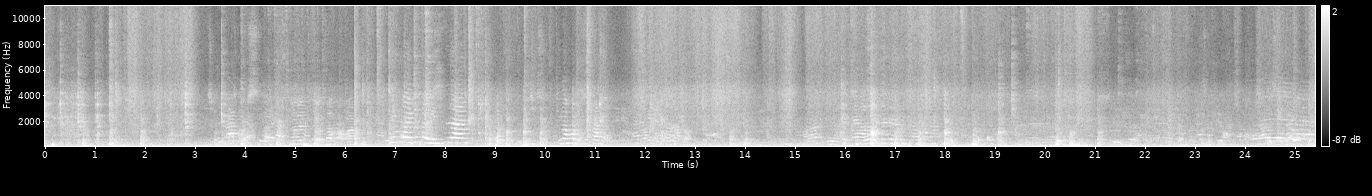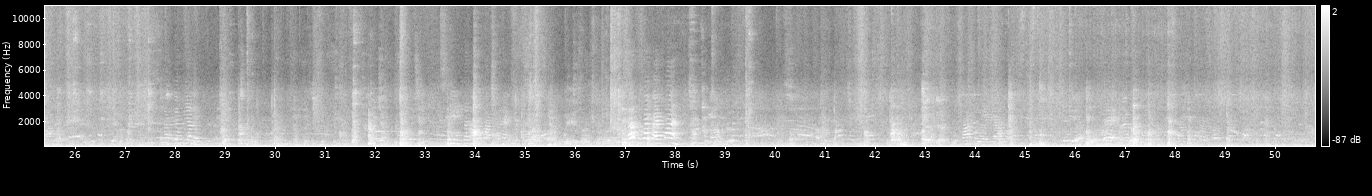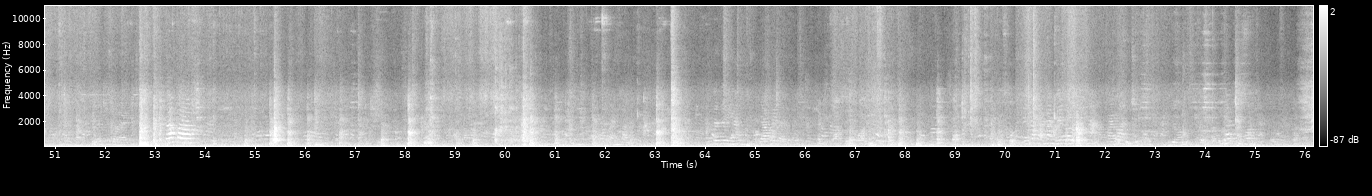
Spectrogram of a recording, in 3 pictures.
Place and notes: Gongzheng St., Fenglin Township - Inside the restaurant
Inside the restaurant
Binaural recordings
Fenglin Township, Hualien County, Taiwan, December 2016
